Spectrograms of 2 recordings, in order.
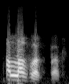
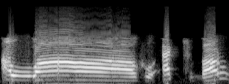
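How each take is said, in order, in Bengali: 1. বাক্যটি ছোট করে ও দ্রুত বলা হয়। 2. বাক্যটি ধীরে ও দীর্ঘ করে টেনে বলা হয়।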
